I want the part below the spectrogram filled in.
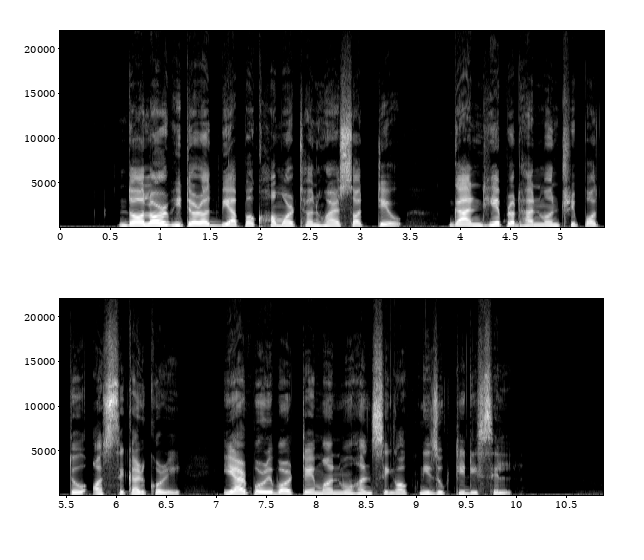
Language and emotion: Assamese, neutral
